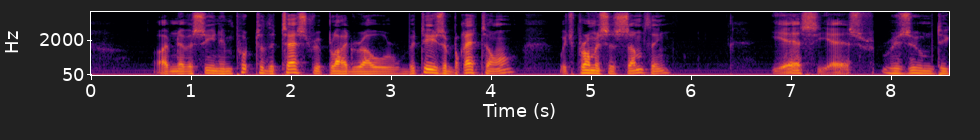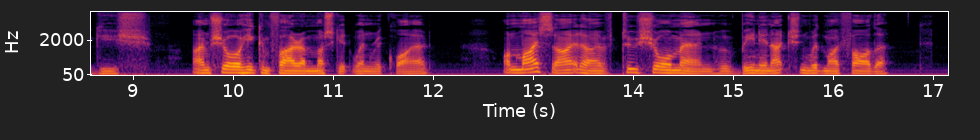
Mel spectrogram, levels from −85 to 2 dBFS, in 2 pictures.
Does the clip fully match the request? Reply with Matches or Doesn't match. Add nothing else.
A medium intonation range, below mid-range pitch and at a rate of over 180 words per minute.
Doesn't match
